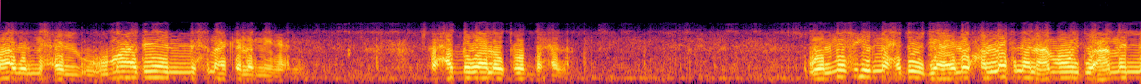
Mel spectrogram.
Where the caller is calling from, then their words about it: Jeddah, Makkah Province, Saudi Arabia; اقول لك طال عمرك انا كلمك من جدة الان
